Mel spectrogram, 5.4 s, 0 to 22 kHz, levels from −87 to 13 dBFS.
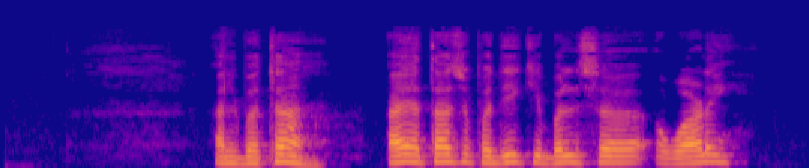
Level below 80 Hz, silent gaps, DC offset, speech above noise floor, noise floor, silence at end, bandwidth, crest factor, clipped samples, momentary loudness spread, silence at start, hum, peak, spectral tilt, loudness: -58 dBFS; none; under 0.1%; 51 dB; -68 dBFS; 0.5 s; 10.5 kHz; 18 dB; under 0.1%; 8 LU; 1.45 s; none; -2 dBFS; -7.5 dB/octave; -19 LUFS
